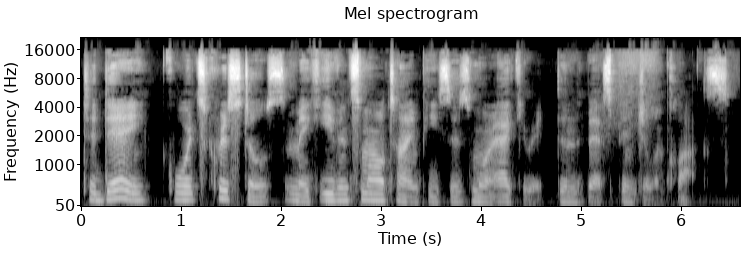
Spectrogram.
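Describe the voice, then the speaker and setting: A woman reading an educational children's book aloud in a deliberate, storybook manner. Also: rumbling low, fairly bright tone, a little hiss or hum.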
